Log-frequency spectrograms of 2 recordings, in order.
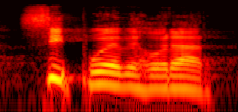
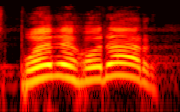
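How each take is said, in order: First: Lower, slower calm affirmation; reassuring answer. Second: High, loud challenging question; rhetorical question. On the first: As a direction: settle it gently. Answers own question. ("Sí puedes orar" más grave y lento, tranquilizador) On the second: Rhetorical question then answer. ("¿puedes orar?" preguntado alto y fuerte) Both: Acted.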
